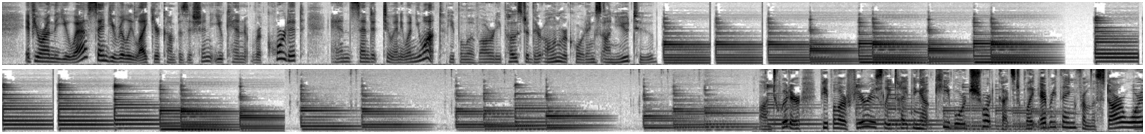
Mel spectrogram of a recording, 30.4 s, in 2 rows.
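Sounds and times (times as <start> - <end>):
speech: 0.3 - 9.6, 25.8 - 30.4
plucked notes from an online guitar: 8.8 - 30.4.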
